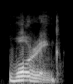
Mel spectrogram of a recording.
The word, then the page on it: warring: Indian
